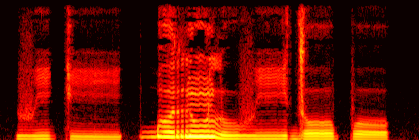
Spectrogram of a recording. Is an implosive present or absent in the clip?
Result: present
